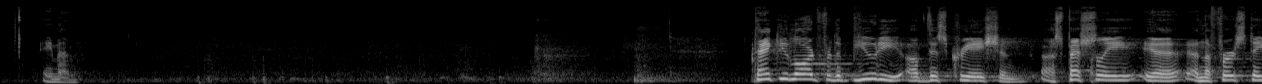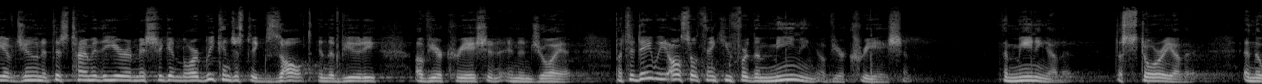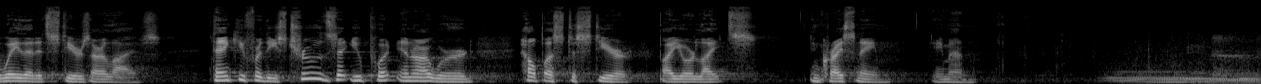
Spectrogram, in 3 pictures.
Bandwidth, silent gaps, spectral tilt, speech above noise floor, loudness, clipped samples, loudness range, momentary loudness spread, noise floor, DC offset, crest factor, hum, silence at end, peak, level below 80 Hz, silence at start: 16 kHz; none; -5 dB/octave; 37 dB; -27 LUFS; under 0.1%; 8 LU; 16 LU; -64 dBFS; under 0.1%; 22 dB; none; 0 s; -6 dBFS; -70 dBFS; 0.2 s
